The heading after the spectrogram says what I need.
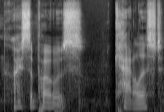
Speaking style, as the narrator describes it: he muttered

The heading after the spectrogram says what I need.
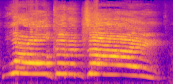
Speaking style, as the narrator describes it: my son yelled excitedly

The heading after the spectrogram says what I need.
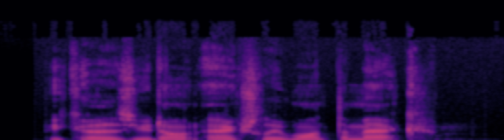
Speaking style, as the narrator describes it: she answered calmly

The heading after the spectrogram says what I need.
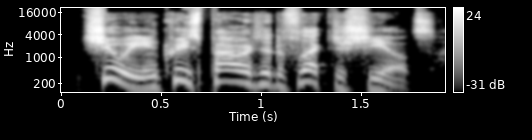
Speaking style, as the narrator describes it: Han shouts

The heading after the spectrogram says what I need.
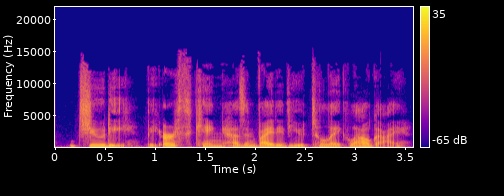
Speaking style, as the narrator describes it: Long Feng says in a soothing, deep voice

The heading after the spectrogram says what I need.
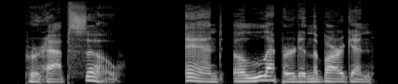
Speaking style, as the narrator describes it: growled the bear

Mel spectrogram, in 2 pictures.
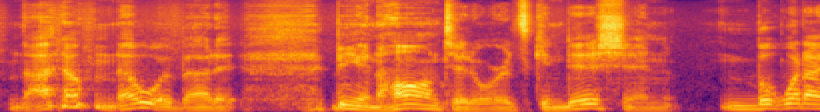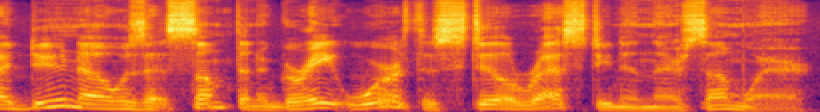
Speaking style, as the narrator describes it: replied the garbage man with a chuckle

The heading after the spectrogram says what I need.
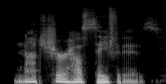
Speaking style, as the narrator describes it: mumbled

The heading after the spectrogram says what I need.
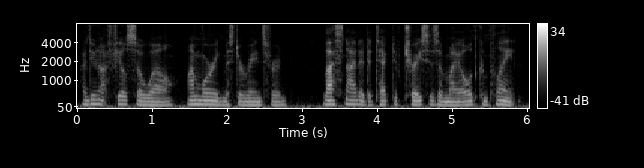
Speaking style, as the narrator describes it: sighed the general

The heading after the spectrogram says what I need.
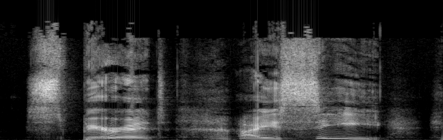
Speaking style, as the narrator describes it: cried

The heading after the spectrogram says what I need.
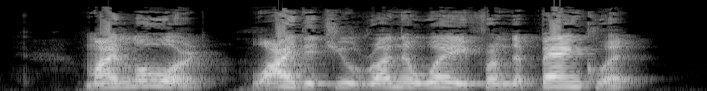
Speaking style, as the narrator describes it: Cai Mao shouted

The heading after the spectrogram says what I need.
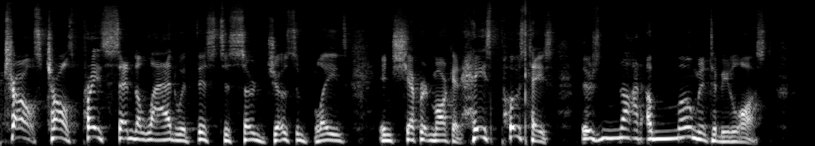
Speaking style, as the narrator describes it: Stephen cried

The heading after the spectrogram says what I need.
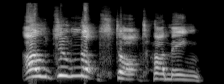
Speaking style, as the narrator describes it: snapped Charlie

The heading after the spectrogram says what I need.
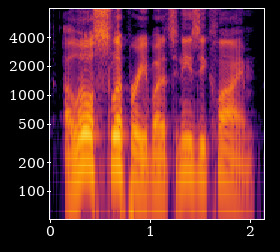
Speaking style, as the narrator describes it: he shouts

